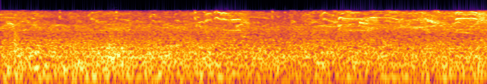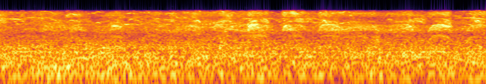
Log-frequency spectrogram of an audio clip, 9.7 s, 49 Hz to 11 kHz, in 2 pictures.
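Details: Sandwich terns in a dense colony on Griend, 26 May 2013, chorus harsh, grating squawks overlapping almost constantly, with a steady hiss of wind or surf underneath.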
